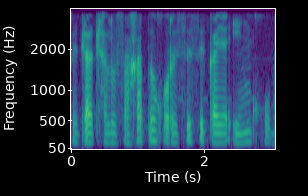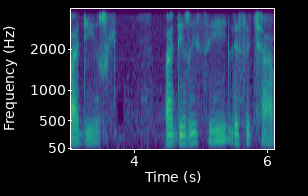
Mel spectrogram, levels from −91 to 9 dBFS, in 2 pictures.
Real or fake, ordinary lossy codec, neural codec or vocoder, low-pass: real; none; none; 3.6 kHz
